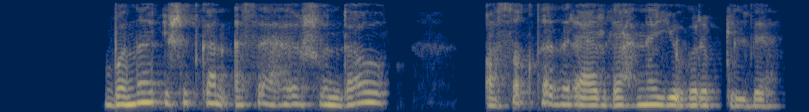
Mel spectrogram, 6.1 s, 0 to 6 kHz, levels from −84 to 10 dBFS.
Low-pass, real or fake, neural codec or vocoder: 5.4 kHz; fake; codec, 16 kHz, 16 kbps, FunCodec, trained on LibriTTS, 50 frames a second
